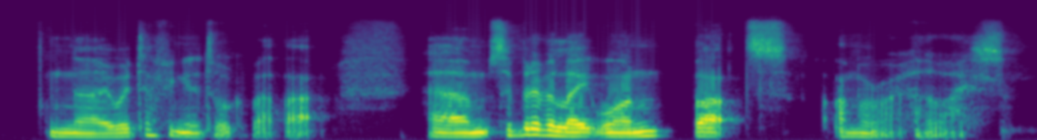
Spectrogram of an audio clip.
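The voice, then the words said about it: Tired-sounding voice. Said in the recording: “You sound a bit tired.”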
